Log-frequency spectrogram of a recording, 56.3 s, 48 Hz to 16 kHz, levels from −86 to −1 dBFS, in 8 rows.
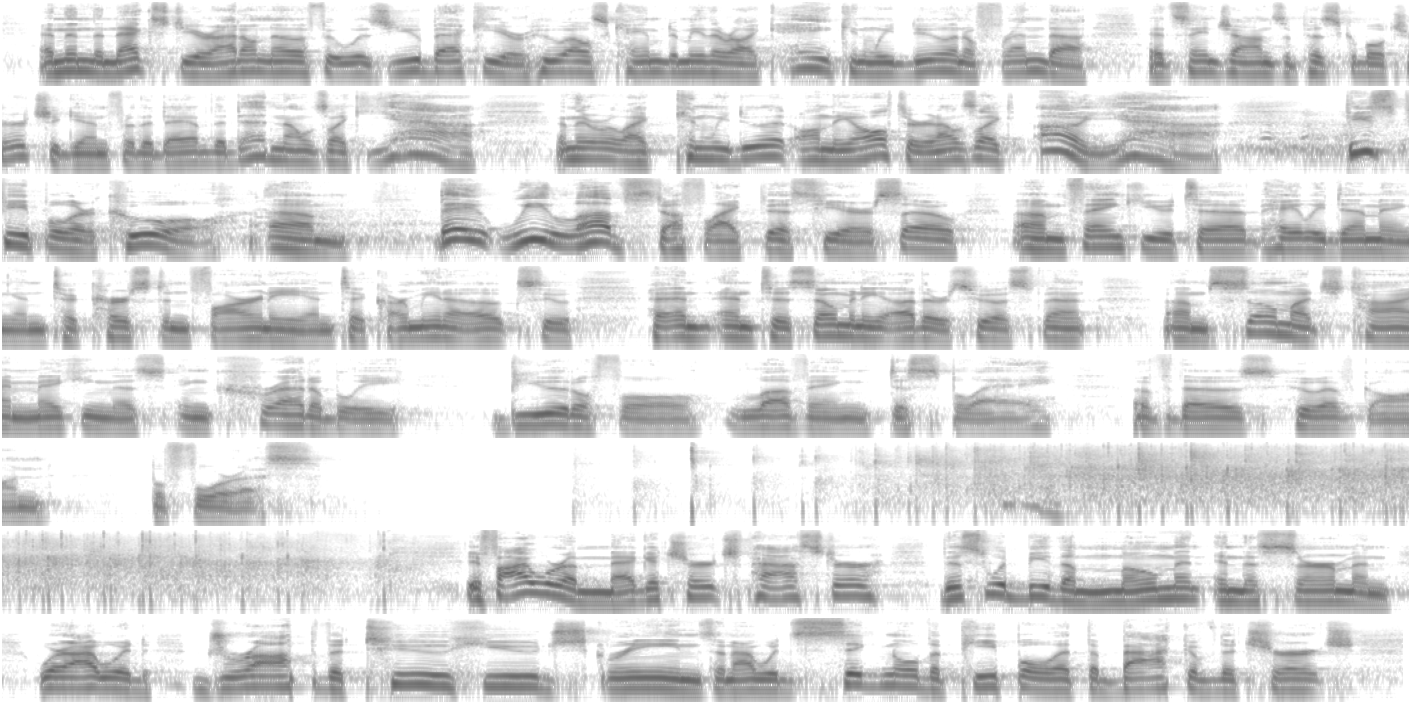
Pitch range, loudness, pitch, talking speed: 110-145 Hz, -44 LUFS, 125 Hz, 160 wpm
